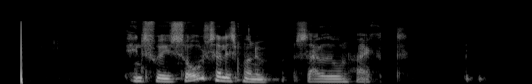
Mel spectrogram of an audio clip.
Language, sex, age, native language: Icelandic, male, 40-49, Icelandic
